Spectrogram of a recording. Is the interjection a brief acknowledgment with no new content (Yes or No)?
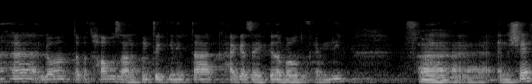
Yes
